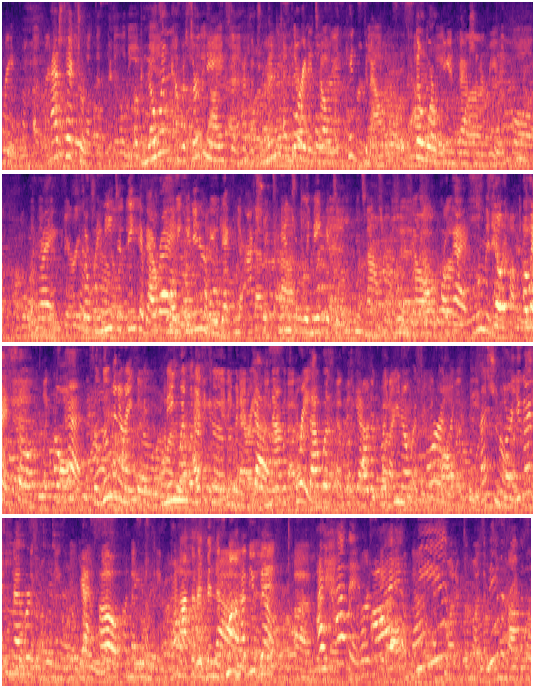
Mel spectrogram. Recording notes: LIVE from Bell Works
